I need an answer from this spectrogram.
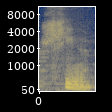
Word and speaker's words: Shein: 2008 w Chinach powstaje Marka Shin Pewnie jesteście zdziwieni ale to jest prawidłowa wymowa nazwy tej marki szybko staje się gigantem który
